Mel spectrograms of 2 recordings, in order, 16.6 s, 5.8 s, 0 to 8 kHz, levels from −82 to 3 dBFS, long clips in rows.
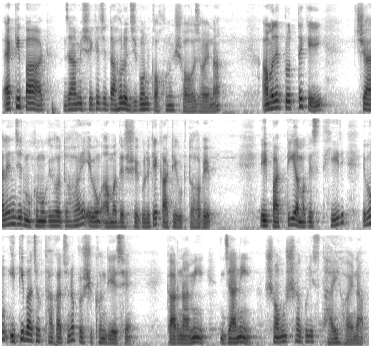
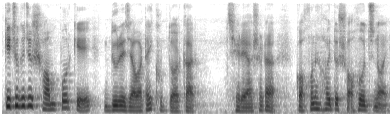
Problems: background conversations at intervals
